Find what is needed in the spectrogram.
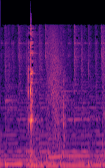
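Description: A metal plate clanks once against metal about half a second in, with a brief ring after it, over steady background music.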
